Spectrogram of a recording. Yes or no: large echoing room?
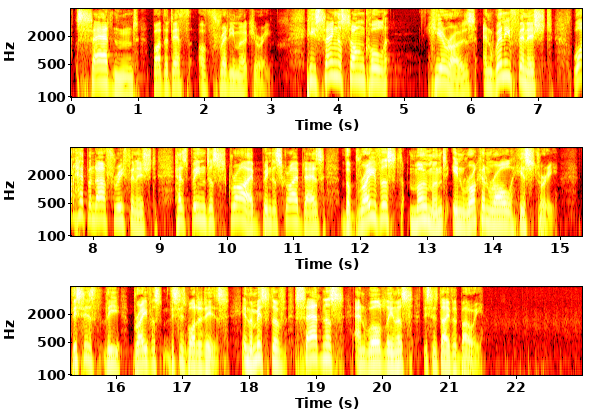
yes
